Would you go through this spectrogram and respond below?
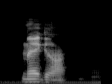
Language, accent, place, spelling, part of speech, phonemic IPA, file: French, France, Lyon, maigres, adjective, /mɛɡʁ/, LL-Q150 (fra)-maigres.wav
- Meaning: plural of maigre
